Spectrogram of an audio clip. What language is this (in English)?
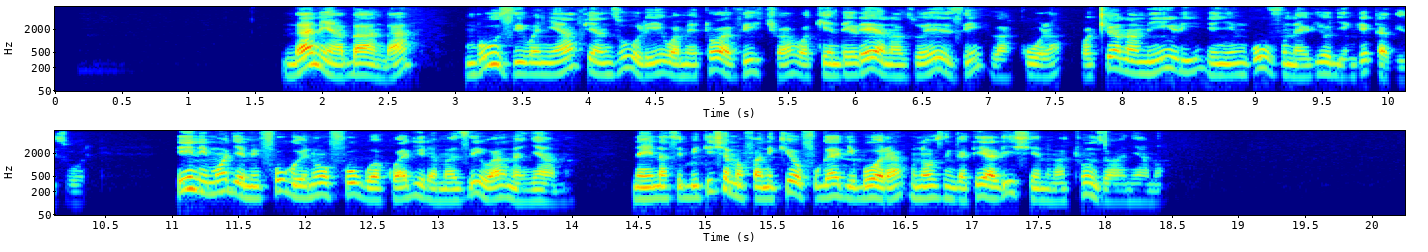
Swahili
